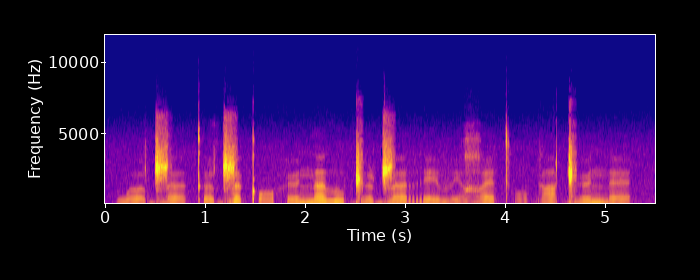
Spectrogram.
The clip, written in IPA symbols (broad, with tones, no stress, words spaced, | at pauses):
wɤ˩ɖ͡ʐɜ˩ kʼə˩ɖ͡ʐə˥kʼɔ˩hø˧ nɜ˥ðu˧ɡ͡ǁø˧ɖ͡ʐɜ˧ re˧ βe˩ʁɛ˧tʰɔ˩ɡa˧ ɡ͡ǁø˥ nɛ˥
